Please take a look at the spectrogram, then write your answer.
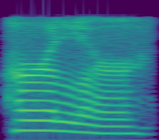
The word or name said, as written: hurler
